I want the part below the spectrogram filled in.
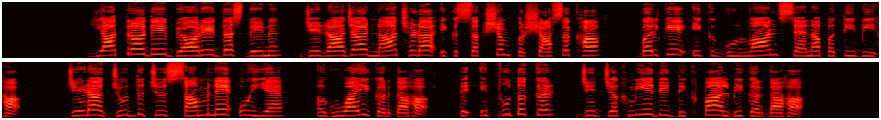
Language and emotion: Dogri, neutral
